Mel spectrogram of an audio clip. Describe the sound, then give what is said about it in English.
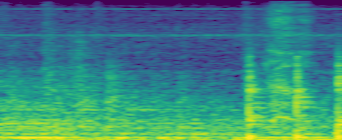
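Three quick, hollow knocks on the walls of a moving elevator land near the end, over the elevator's steady mechanical hum. They are distinct, with no voices. “We're in a moving elevator. Who could be knocking on the walls?”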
